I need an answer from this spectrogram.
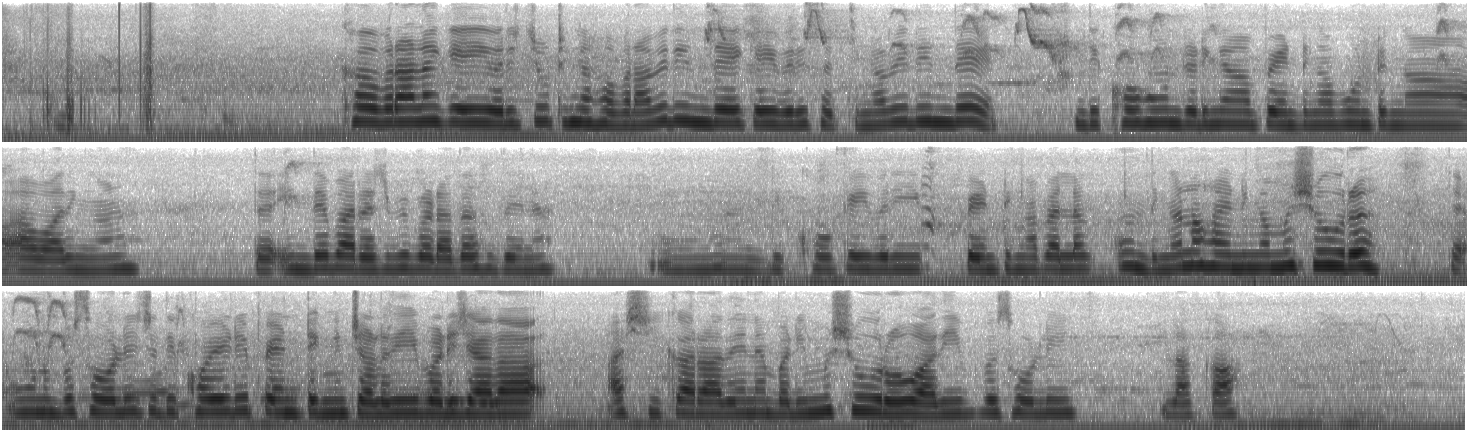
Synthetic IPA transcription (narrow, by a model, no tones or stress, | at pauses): kʰəbɾãːnɛ̃ːkəiːʋaːɾiːt͡ʃʊːʈʰːɪjãːkʰəbɾãːbiːd̪ɪnd̪eːkəiːʋaːɾiːsətːʃɪŋãːʋiːd̪ɪnd̪eːd̪ɪkʰːoːɦʊnd͡ʒeːɽijãːpẽːɳʈɪŋɡãːpoːɳʈɪŋɡãːaːʋaːd̪ɪjãːn | t̪eːɪnd̪eːbaːɾeːt͡ʃbiːbəɽaːd̪əsd̪eːnẽː | d̪ɪkʰːoːkəiːʋaːɾiːpẽːɳʈɪŋɡãːpɛːlãːɦʊnd̪ijãːnãːɦaːĩnd̪ijãːməʃuːɾ | t̪ḛːʔʊnbəsoːliːt͡ʃəd̪ɪkʰːoːd͡ʒeːɽiːpẽːɳʈɪ̃ŋɡt͡ʃəld̪iːbəɽiːzjaːd̪aː | əʃiːkəɾaːd̪eːnẽːbəɽiːməʃɦuːɾoːaːd̪iːbəsoːliː | ləkːaː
